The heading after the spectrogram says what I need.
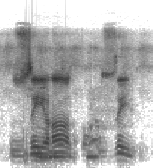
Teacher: Z itu bukan mengembuskan angin ya, tapi jaharnya ngikutin zai.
